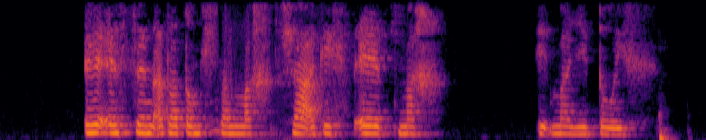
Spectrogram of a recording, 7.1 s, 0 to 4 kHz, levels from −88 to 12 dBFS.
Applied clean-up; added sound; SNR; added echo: neural separator model SepFormer DNS4.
